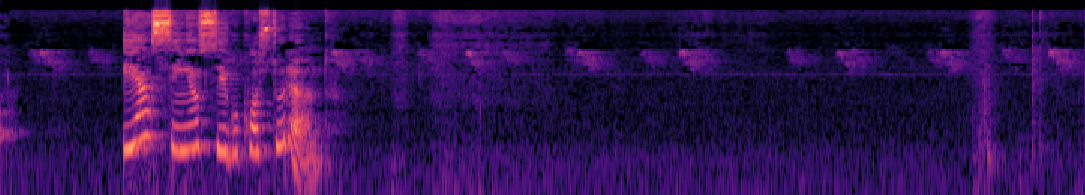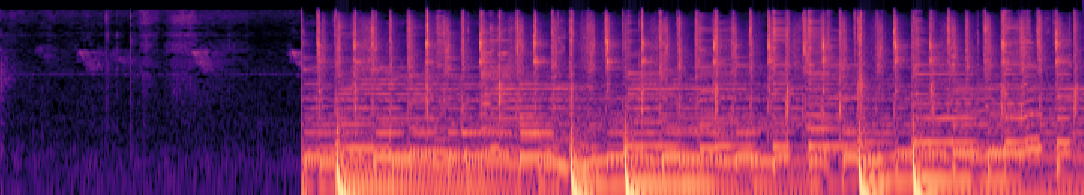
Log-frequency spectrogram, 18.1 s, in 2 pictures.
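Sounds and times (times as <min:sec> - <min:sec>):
faint bird chirps: 0:02.7 - 0:11.6.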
